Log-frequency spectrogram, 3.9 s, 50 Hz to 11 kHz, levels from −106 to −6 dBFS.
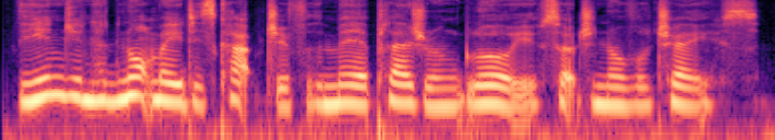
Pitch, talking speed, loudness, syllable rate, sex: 215 Hz, 280 wpm, -17 LUFS, 7.4 syllables/s, female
